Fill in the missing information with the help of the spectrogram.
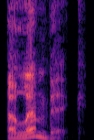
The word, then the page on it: alembic: British English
